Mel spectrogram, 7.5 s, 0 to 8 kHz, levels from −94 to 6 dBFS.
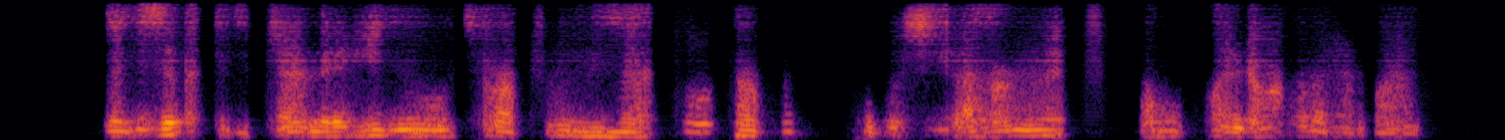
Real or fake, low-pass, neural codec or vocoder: fake; 7.2 kHz; codec, 44.1 kHz, 0.9 kbps, DAC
